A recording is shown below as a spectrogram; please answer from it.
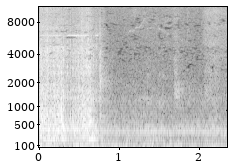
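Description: A cordless drill mounted on a bicycle frame as a drive motor, running, then cut off about 0.7 s in as the trigger is released, leaving only a faint steady hum.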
